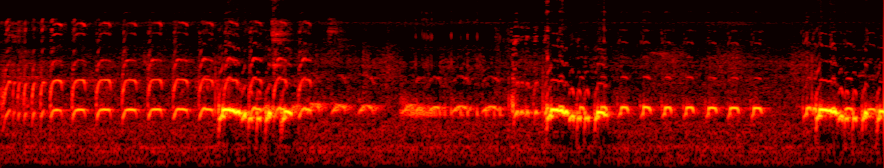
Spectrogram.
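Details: Zebra dove of local stock singing as a lure so other doves respond: a long string of short, evenly spaced coos, broken three times by loud rolling, warbled bursts.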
